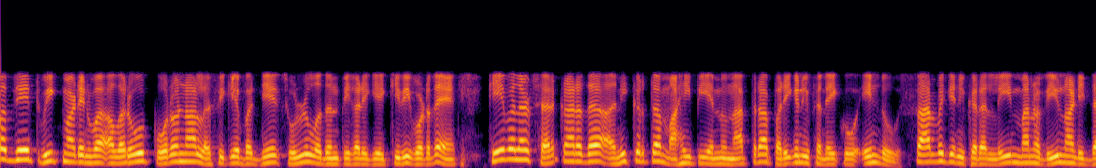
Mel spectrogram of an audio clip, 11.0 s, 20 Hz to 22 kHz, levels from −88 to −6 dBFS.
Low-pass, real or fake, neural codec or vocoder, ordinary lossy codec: 3.6 kHz; fake; codec, 24 kHz, 0.9 kbps, WavTokenizer, small release; Opus, 24 kbps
